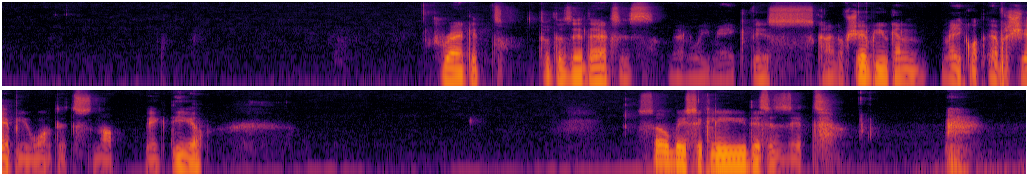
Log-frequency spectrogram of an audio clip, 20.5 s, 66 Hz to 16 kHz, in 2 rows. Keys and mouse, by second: 4.3 s, 8.7 f, 13.1 click, 14.9-18.1 middle drag, 18.9 Tab.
